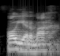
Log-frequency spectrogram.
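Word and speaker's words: Feuerbach: esto aparece Power batch oyer Back sería como se pronuncia en alemán pero le decimos la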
